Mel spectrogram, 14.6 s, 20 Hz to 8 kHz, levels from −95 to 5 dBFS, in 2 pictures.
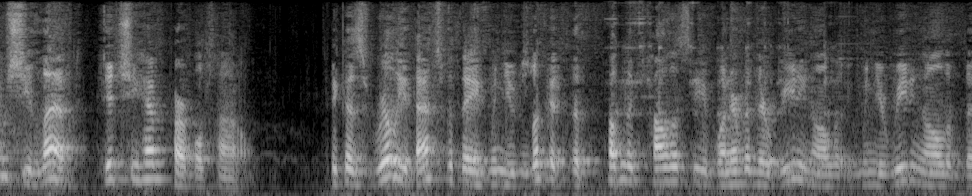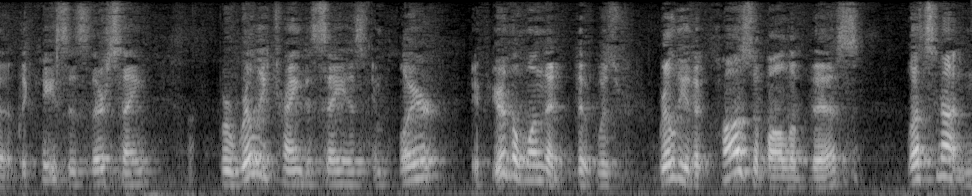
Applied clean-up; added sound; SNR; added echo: neural separator model SepFormer DNS4.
